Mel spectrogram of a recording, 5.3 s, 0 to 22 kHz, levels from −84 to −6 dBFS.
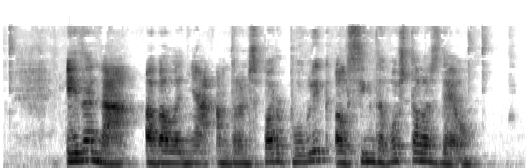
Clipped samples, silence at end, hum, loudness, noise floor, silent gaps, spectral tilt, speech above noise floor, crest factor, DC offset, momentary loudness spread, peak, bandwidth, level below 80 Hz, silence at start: under 0.1%; 0.5 s; none; -16 LUFS; -43 dBFS; none; -5 dB/octave; 26 dB; 18 dB; under 0.1%; 9 LU; 0 dBFS; 11.5 kHz; -52 dBFS; 0.1 s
